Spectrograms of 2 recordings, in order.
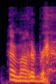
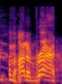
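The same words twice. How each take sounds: First: Breathless, panting the words out; out of breath. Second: Louder, laughing through the breathlessness; laughing out of breath. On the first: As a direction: say it still winded from the stairs. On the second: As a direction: laugh it off while still winded. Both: Real, not acted. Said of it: "I just ran up these stairs".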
